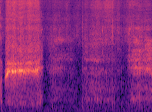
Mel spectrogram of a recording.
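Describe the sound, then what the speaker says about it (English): A single clear whistled note rings out close by, followed by fainter, breathy whistling and soft background hiss. "It starts off with whistling."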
